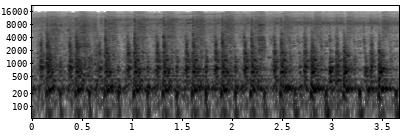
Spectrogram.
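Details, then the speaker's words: Antique steam engine, guessed 1890s–1910s, running on air: steady chuffing beat about three a second with a faint light hammer tap each stroke. Owner suspects a slightly loose rod, to be adjusted. Light knocking. "Got a little noise to it, but it's not terrible. I think it's the rod's a little bit loose. We can adjust it out."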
